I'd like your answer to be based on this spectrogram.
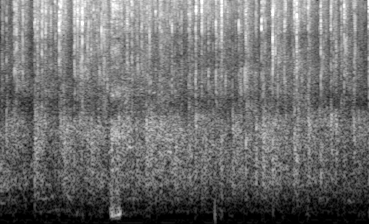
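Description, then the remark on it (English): Audience applause fills the whole stretch, a steady, dense wash of many hands clapping at a fairly even loudness, with a brief bump partway through. “Yeah, you can clap for that. If you're going to clap, do it well.”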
